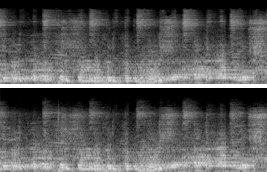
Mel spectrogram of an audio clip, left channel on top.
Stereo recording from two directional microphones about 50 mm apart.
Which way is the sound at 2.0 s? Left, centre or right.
Centre.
